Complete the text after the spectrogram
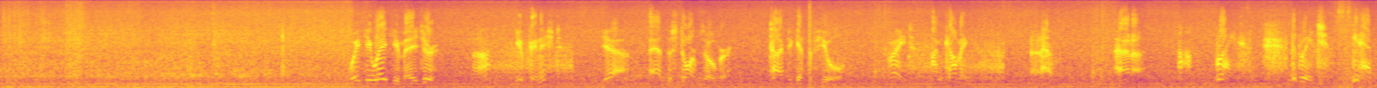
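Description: Water splashes under a tank's tracks.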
